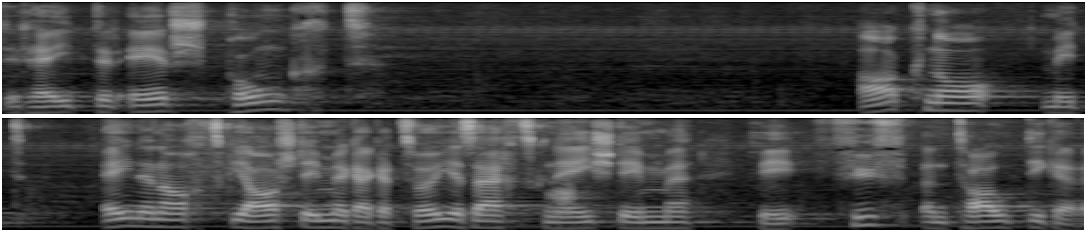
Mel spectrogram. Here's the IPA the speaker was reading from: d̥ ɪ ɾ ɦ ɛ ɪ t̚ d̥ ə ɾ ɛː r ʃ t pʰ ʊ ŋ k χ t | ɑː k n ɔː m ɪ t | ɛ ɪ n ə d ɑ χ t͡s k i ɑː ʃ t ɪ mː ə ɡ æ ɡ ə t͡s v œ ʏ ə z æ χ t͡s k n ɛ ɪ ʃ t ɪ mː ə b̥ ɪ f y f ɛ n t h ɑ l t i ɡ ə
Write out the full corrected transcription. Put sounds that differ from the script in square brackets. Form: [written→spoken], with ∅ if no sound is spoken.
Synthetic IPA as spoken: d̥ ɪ ɾ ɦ ɛ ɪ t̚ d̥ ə ɾ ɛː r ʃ t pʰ ʊ ŋ k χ t | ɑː k n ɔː m ɪ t | ɛ ɪ n ə [d→n] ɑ χ t͡s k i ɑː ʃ t ɪ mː ə ɡ æ ɡ ə t͡s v œ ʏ ə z æ χ t͡s k n ɛ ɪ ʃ t ɪ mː ə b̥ ɪ f y f ɛ n t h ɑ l t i ɡ ə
